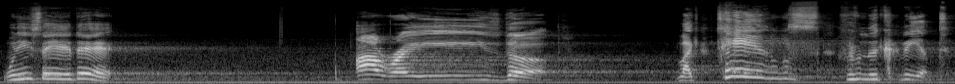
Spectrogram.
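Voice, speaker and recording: Man, comic storyteller, rambling and chatty, high bright voice. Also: expressive, drawn-out words, long pauses, slight background noise. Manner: rambling, chatty, addresses audience directly. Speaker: comedian. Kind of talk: comedic storytelling monologue.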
